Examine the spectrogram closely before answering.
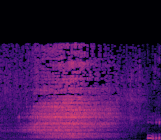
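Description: A quiet, drawn-out yawn: a long breathy rush of air swells and fades over more than a second, then ends in a brief low voiced whine.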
